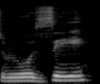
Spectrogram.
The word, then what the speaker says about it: Rosé: So to me, it's pronounced Rosé.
